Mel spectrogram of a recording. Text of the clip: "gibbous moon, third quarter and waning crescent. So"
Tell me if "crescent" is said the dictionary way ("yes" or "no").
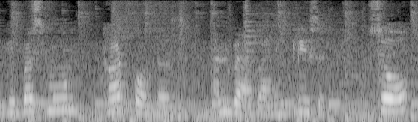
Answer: no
